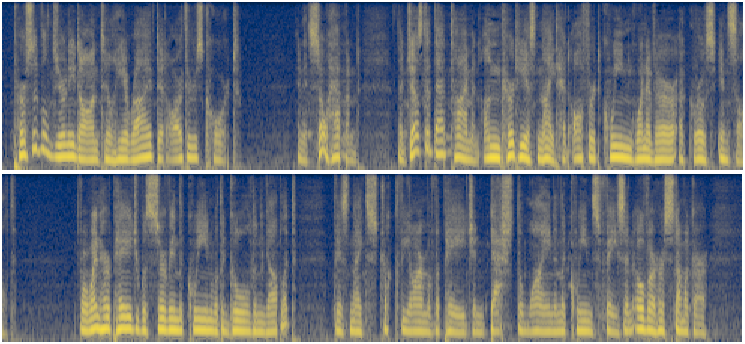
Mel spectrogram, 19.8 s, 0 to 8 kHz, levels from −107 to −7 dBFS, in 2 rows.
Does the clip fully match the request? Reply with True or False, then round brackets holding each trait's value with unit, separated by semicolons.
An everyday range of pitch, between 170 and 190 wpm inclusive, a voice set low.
True (3.3 semitones; 180 wpm; 130 Hz)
